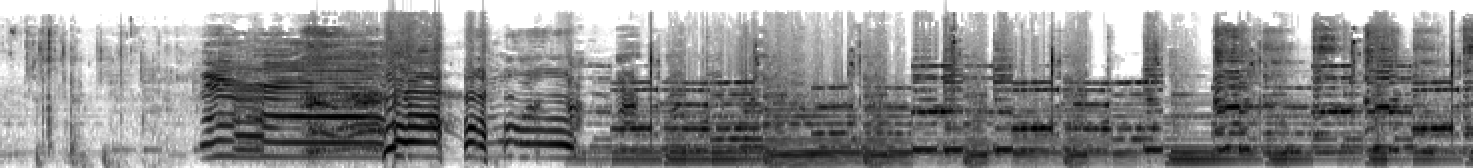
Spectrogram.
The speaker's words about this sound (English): Oh, it's a pig!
